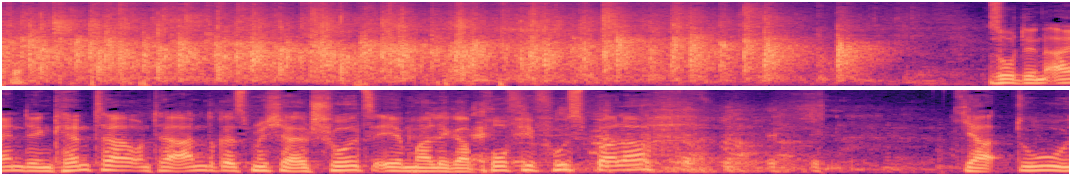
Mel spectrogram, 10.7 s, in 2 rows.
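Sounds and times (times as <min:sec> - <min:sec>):
audience applause: 0:00.0 - 0:04.5
speech: 0:05.0 - 0:10.6
laughter: 0:07.4 - 0:10.0.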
